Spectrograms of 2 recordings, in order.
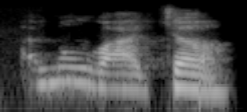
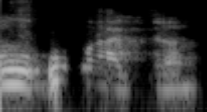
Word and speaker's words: उवाच: हलंत स्मरण स्मरण हां अनुवाच नहीं उवाच उवाच हां उवाच केवल और केवल हम आगे हसन हसन हम गलत उच्चारण कर रहे हैं।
